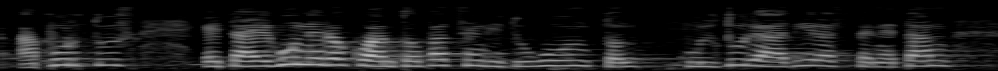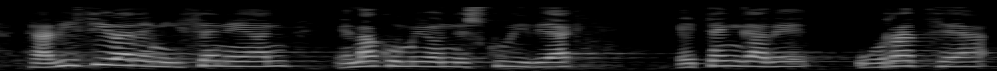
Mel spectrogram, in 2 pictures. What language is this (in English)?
Basque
